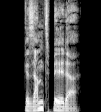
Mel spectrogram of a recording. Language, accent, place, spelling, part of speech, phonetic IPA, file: German, Germany, Berlin, Gesamtbilder, noun, [ɡəˈzamtˌbɪldɐ], De-Gesamtbilder.ogg
- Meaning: nominative/accusative/genitive plural of Gesamtbild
